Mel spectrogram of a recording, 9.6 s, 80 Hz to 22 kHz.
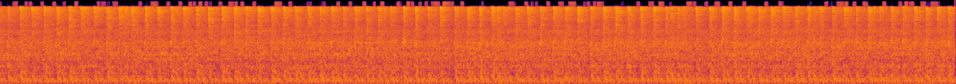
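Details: Polaris Predator 500cc single-cylinder quad after valve repair restored compression, started on choke: steady fast idle with quick regular patter, no misses or dropouts; idling smoothly, flywheel keyway still suspect.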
